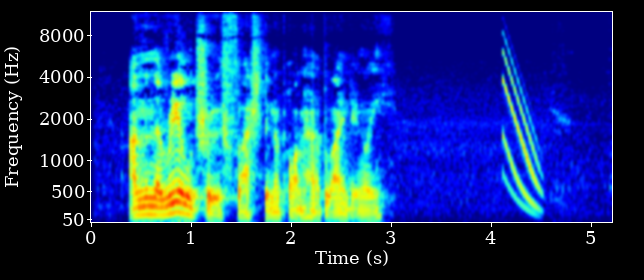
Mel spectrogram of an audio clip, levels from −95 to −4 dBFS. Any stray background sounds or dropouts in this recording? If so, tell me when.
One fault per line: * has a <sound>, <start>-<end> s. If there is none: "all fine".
* has a chirp, 4.1-4.5 s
